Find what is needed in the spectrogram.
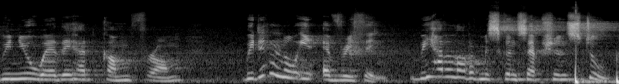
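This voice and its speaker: Through noticeable background noise, a woman with a fairly high pitch speaks at a moderate pace, her pitch swinging very widely. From Trinidad. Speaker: author and linguist. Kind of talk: panel discussion.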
